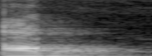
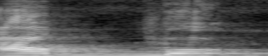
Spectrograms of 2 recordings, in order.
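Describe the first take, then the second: First: The final consonant stops flat with no bounce. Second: The final consonant ends with a short echoing bounce. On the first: The speaker calls it wrong. "তাহলে কিন্তু এটা সম্পূর্ণভাবে ভুল হয়ে যাবে" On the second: The speaker calls it right. "এরকমভাবে"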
